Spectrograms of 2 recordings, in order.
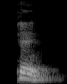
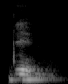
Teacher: The difference is occasioned by the difference in the voice and in the voiceless and the voiced nature of the two sounds.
